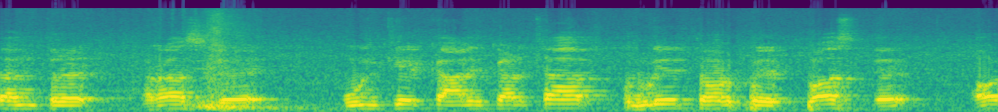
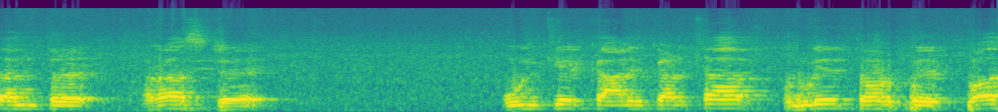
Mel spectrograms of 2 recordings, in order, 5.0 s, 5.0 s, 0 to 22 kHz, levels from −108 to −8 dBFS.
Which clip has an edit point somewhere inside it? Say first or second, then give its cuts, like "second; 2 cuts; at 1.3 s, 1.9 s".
first; 1 cut; at 1.5 s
